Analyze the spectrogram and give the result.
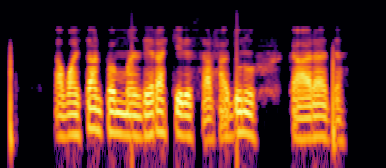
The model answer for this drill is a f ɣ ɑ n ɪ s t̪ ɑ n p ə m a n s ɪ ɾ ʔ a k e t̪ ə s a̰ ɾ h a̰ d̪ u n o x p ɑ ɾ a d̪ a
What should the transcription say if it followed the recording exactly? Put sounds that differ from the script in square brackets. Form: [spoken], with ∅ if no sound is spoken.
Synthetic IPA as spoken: a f ɣ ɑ n ɪ s t̪ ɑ n p ə m a n [z] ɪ ɾ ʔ a k e [d̪] ə s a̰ ɾ h a̰ d̪ u n o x [k] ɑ ɾ a d̪ a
